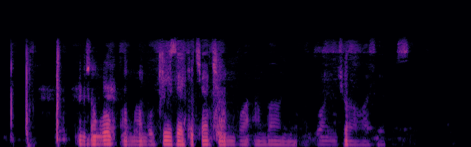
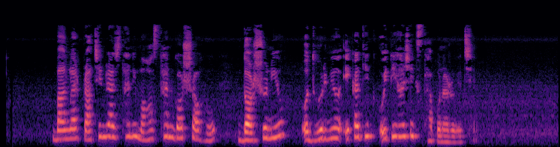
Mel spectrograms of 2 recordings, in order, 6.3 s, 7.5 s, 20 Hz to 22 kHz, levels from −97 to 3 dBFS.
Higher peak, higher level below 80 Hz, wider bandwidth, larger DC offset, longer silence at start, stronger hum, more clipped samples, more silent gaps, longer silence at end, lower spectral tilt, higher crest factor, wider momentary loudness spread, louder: second, -24 dBFS vs -10 dBFS; first, -64 dBFS vs -86 dBFS; second, 7.6 kHz vs 11.5 kHz; neither; second, 0.15 s vs 0.7 s; neither; neither; neither; second, 0.85 s vs 1.2 s; about the same, -4.5 dB/octave vs -4.5 dB/octave; about the same, 24 dB vs 20 dB; first, 20 LU vs 9 LU; second, -45 LUFS vs -31 LUFS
